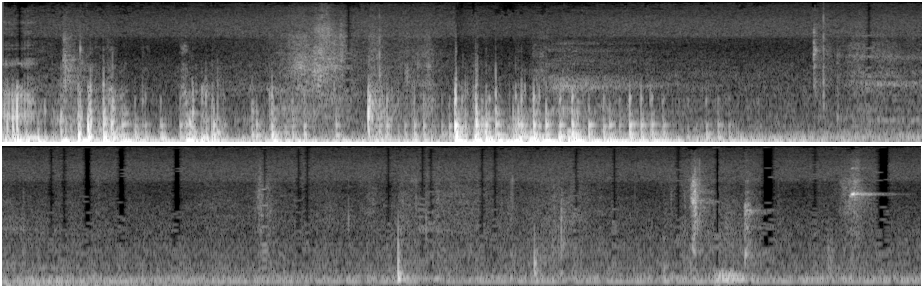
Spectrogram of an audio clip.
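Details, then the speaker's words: Datsun rally project with muffler deleted: loud ragged rasp with spitting pulses on revs, settling to a rough throaty idle. Exhaust leaking at the back; gaskets to be replaced. "so it's spitting some exhaust out back there, and it's just making it sound really nasty."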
